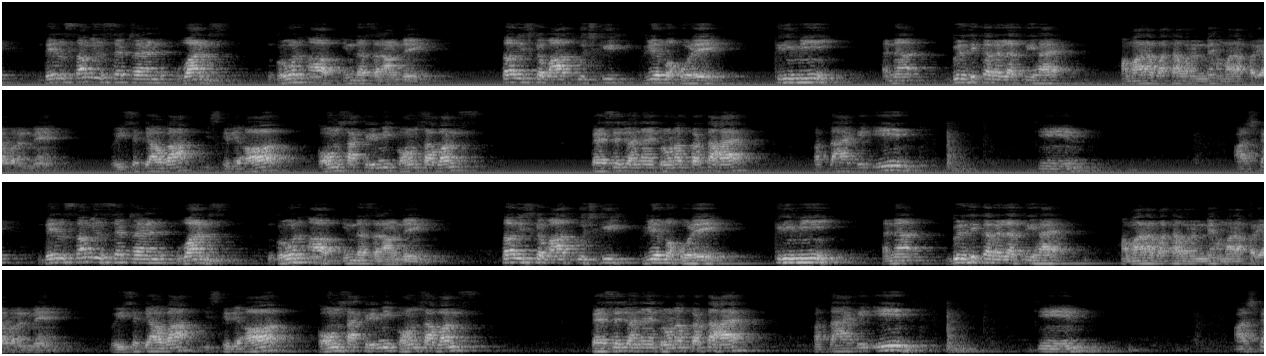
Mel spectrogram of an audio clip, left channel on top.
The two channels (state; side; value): noise; left; hum, 20 dB below the sound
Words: then some insect and worms grown up in the surrounding, तब इसके बाद कुछ कीड़े मकोड़े, कृमि है ना वृद्धि करने लगती है हमारा वातावरण में, हमारा पर्यावरण में। तो इससे क्या होगा, इसके लिए और कौन सा कृमि, कौन सा वंश कैसे जो है ना ग्रोन अप करता है, कहता है कि in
